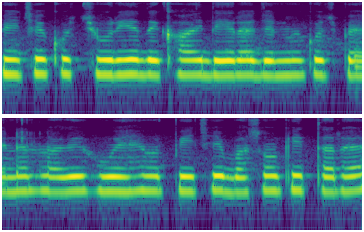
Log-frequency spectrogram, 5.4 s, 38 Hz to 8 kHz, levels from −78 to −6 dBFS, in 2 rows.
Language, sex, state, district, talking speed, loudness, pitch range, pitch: Hindi, female, Chhattisgarh, Korba, 210 wpm, -14 LUFS, 240-250 Hz, 245 Hz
